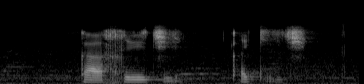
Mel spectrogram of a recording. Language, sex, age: South Ndebele, male, 21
